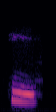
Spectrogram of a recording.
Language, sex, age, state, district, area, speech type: Bengali, female, 30-45, West Bengal, Nadia, rural, conversation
